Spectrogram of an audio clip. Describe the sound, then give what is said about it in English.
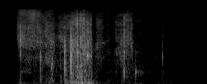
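A papery rustle as a page of the picture book The Mean Giant is flipped back to the beginning, a dry, crisp swish lasting about a second and a half with a few crinkly peaks, then silence. No one speaks. “Let's read the book again. Turn to the beginning.”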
